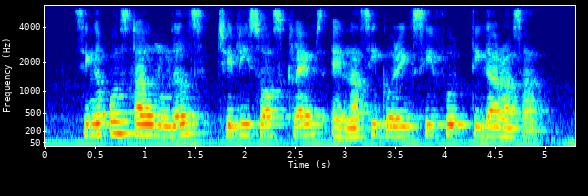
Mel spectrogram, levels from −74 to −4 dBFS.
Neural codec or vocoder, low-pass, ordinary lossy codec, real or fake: none; 5.4 kHz; AAC, 32 kbps; real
